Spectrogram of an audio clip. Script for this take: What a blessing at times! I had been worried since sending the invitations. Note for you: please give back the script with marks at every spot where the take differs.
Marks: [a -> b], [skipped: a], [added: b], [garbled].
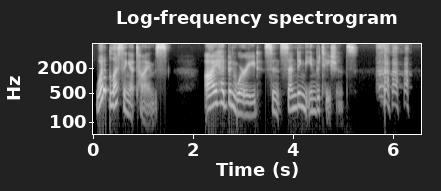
What a blessing at times! I had been worried since sending the invitations.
